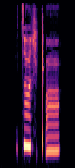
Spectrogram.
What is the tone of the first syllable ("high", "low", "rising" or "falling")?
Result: high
